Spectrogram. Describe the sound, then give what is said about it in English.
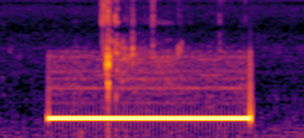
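A single steady ringback tone of about two seconds, like an outgoing phone call ringing on the line, clear and fairly loud against a quiet background with no talking. “Well, we're ringing.”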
